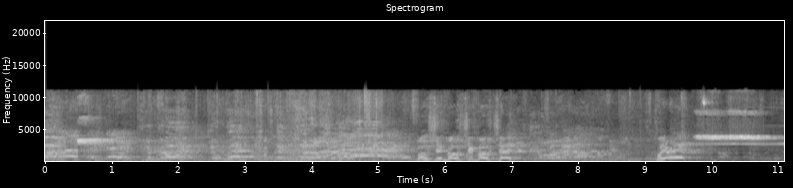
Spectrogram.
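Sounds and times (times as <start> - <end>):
voices of spectators: 0.0 - 11.0
referee whistle blast: 9.7 - 11.0.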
